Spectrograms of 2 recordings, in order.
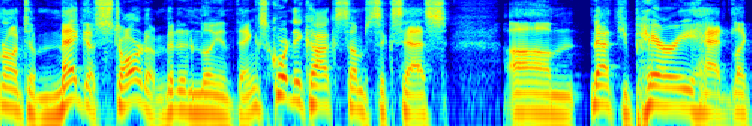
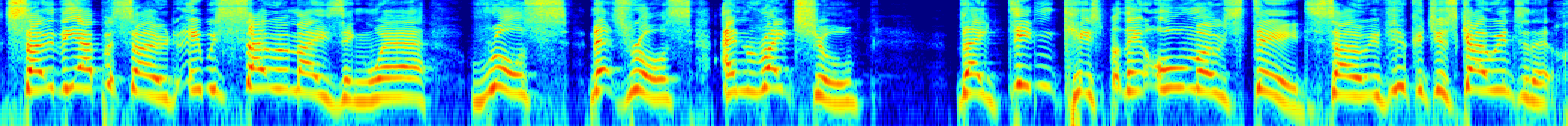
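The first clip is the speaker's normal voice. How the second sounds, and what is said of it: Excited James Corden impression. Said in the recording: “your best impression of James Corden just excitedly trying to interview the cast”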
